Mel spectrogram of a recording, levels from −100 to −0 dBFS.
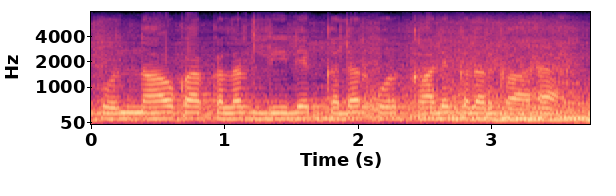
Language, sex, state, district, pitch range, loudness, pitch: Hindi, male, Uttar Pradesh, Saharanpur, 155-160 Hz, -13 LUFS, 155 Hz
